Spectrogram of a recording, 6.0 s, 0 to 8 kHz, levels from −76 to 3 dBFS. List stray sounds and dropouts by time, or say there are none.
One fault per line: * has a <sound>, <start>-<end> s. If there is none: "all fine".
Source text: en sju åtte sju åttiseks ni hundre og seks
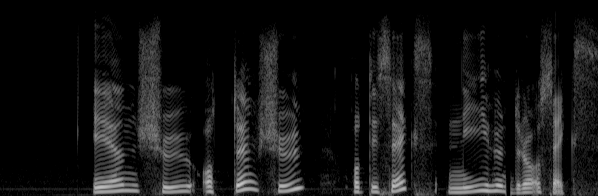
* has a dropout, 5.1-5.1 s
